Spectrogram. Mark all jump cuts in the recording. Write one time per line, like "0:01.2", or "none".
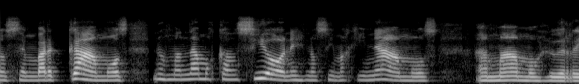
0:01.5
0:04.6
